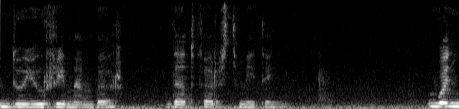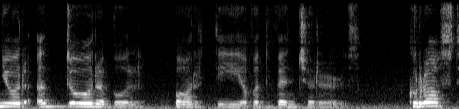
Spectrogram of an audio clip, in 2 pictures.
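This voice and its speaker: A woman playing a seductive, possessive vampire queen in a slow theatrical ASMR roleplay, coaxing and often sinking toward a whisper. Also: slight background noise, poor audio. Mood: teasing, menacing. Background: dark rumbling ambiance.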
